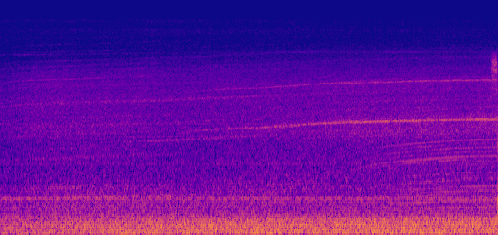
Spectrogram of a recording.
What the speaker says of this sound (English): auto throttle set to take off, and we're ready to roll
